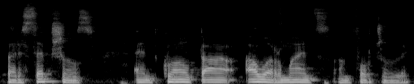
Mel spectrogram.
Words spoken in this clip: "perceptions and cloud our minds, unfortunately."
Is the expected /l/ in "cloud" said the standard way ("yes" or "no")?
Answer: no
